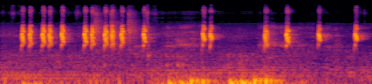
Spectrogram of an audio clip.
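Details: Yellow-vented bulbul 'ngekek' chatter used as training lure: a fast run of raspy notes, then scattered single harsh notes with pauses, low hum in the background.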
